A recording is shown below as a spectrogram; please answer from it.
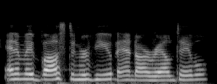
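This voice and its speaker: A woman's voice: on the high side, fairly even intonation, brisk, no echo. A woman co-hosting a podcast, giving emphatic advice in a casual rant. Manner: ranting, emphatic. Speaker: podcast co-host. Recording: dull lo-fi sound.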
